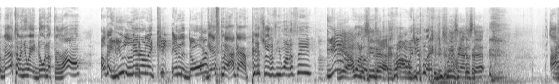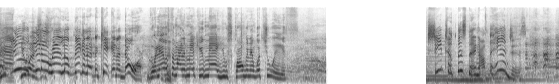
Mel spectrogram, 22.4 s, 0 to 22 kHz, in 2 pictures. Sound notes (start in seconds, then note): 17.5 audience exclaiming; 21.5 laughter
